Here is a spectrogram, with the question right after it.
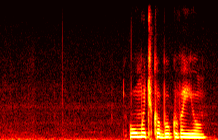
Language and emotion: Russian, neutral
